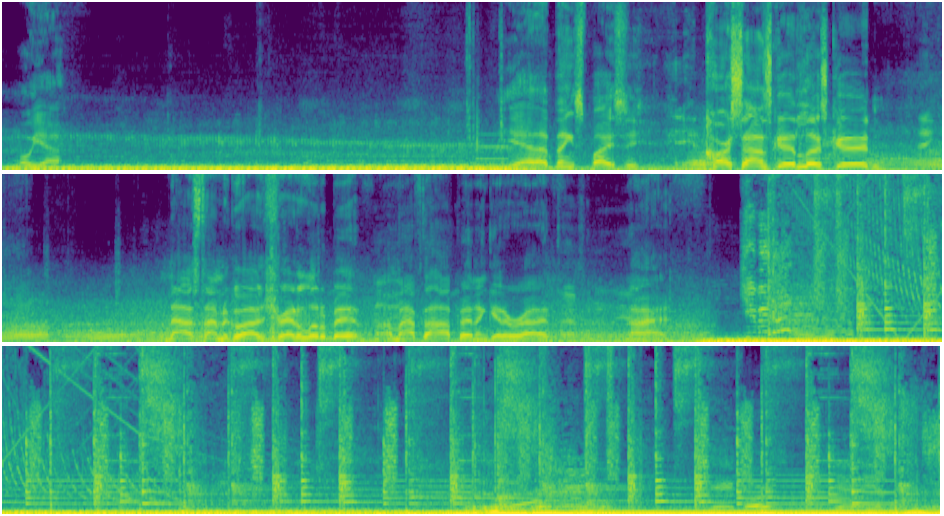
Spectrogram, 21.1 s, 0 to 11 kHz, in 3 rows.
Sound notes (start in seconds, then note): 0.0 engine revs; 1.3 engine idling; 13.7 hip hop music; 17.7 engine revs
